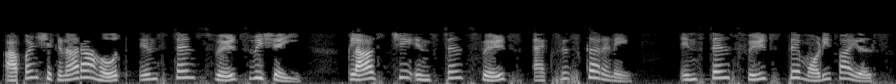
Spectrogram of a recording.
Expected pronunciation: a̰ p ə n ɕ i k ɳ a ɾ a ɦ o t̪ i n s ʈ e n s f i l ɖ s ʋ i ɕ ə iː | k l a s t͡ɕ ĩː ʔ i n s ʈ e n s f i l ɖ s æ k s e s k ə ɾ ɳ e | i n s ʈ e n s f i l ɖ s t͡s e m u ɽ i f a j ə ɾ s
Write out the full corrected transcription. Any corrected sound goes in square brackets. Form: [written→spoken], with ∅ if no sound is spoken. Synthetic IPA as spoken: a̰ p ə [n→ɳ] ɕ i k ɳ a ɾ a ɦ o t̪ i n s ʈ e n s f i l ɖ s ʋ i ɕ ə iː | k l a s t͡ɕ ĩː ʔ i n s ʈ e n s f i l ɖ s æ k s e s k ə ɾ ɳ e | i n s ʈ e n s f i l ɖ s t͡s e m [u→ɔ] ɽ i f a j ə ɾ s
